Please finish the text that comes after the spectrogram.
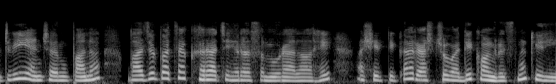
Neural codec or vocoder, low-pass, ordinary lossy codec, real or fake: codec, 16 kHz, 1 kbps, X-Codec, HuBERT features, trained on general audio; none; none; fake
